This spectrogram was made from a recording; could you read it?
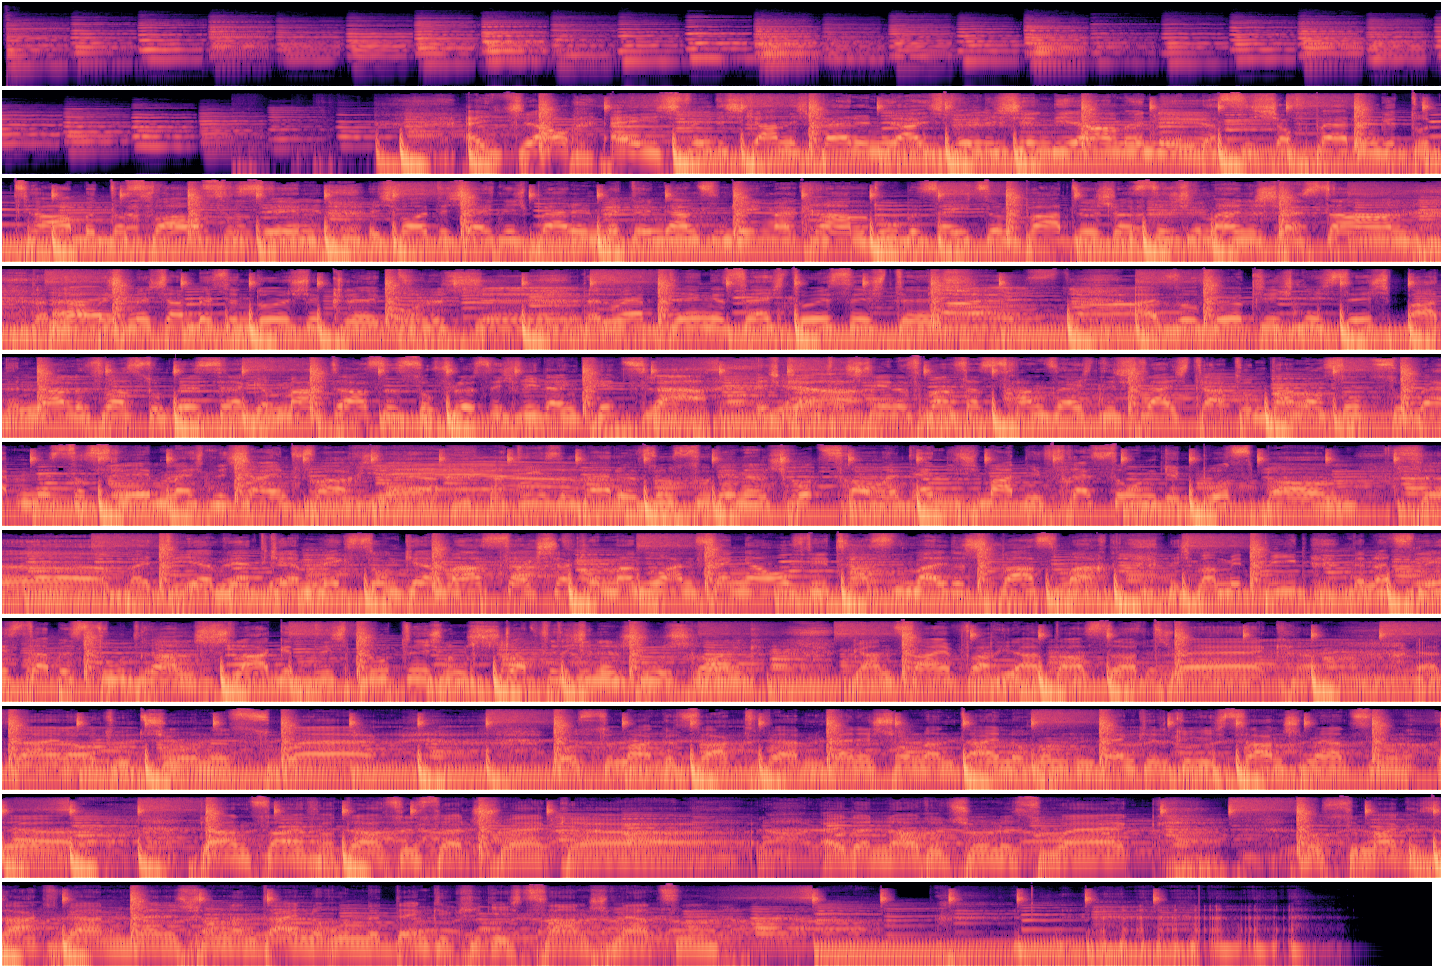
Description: Mega geile Stimme und man versteht auch so ziemlich alles …
gefällt mir besser kommst lässiger und routinierter auf den beat das Gesamtpaket meiner Meinung einfach …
